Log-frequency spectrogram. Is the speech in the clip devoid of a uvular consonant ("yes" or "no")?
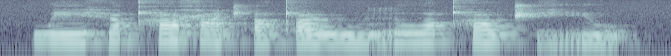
no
